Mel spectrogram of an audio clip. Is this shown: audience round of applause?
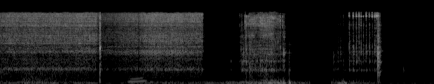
no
